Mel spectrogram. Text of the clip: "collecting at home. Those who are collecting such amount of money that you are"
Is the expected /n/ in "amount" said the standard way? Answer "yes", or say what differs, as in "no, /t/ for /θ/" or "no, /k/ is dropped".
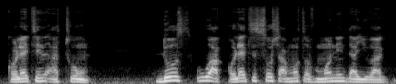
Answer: no, /n/ is dropped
